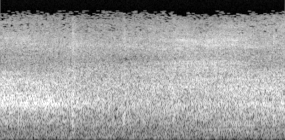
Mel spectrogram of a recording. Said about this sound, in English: Got a few cars coming underneath, you've got a barge coming past.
